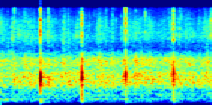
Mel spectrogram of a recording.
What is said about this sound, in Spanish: Y si Dios ha sido, eh, sabes que yo quiero saber, si Dios ha sido bueno contigo, quiero que aplaudes esta mañana. Amén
